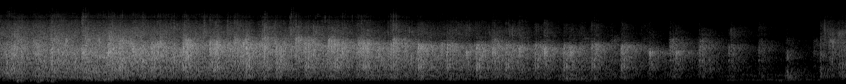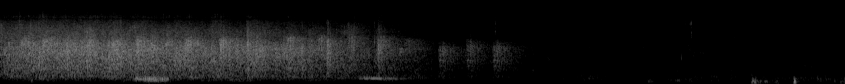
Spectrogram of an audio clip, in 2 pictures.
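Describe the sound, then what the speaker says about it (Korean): A church congregation at a Sunday evening service claps in two long bursts of welcome, the first fading out, then a second swell that tapers off into near silence. "우리 박수로 환영하겠습니다."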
